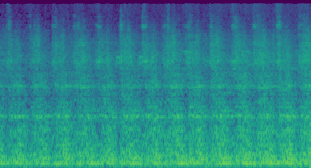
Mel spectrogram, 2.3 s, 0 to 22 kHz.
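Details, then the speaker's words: 1966 MGB GT B-series petrol engine, first start attempt in several years after new battery, ignition barrel and fresh fuel: cranks freely with an even churning beat, not seized, but never fires. "let's see it's turning over we haven't got a seized engine which is great"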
